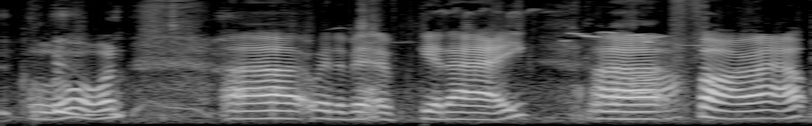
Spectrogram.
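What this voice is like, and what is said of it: Exaggerated Australian accent. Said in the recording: “in a really Aussie accent”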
